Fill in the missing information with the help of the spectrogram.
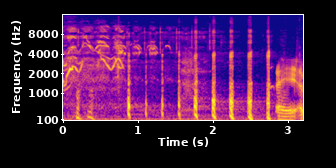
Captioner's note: laughter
